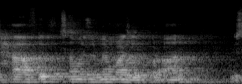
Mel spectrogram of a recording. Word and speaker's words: hafiz: Okay, someone who's hafiz, okay, usually mispronounced as hafiz, okay, is actually hafiz.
